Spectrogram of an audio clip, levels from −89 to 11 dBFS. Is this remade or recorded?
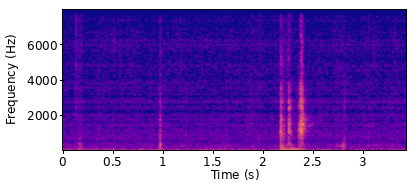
remade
